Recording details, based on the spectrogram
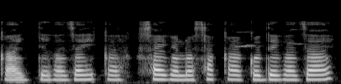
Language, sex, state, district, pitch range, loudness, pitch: Chakma, female, Tripura, Unakoti, 210-225 Hz, -17 LUFS, 215 Hz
